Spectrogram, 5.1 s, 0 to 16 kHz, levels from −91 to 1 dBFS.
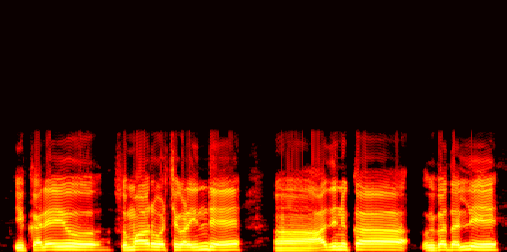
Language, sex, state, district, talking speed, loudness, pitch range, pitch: Kannada, male, Karnataka, Bellary, 120 wpm, -11 LUFS, 160-180 Hz, 170 Hz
